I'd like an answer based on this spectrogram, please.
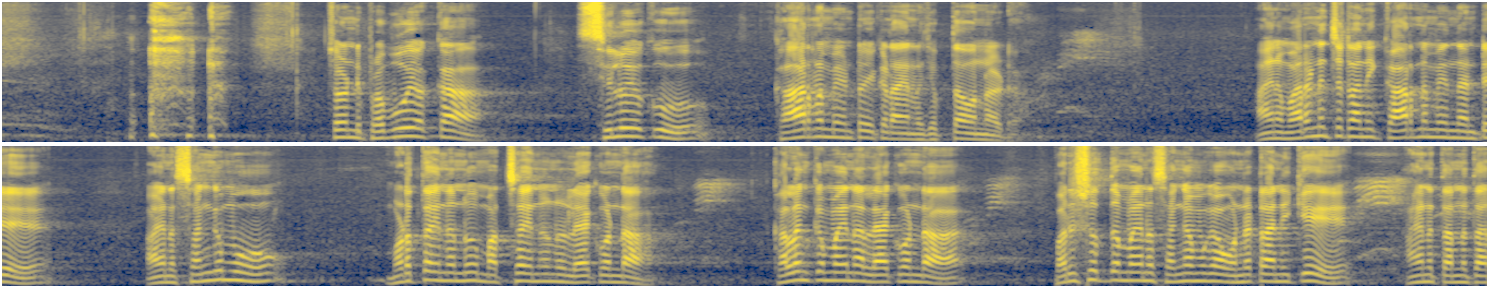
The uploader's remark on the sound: Live Audio - Communion Service. Tenali. We are broadcasting live services on Wednesdays & Sundays.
